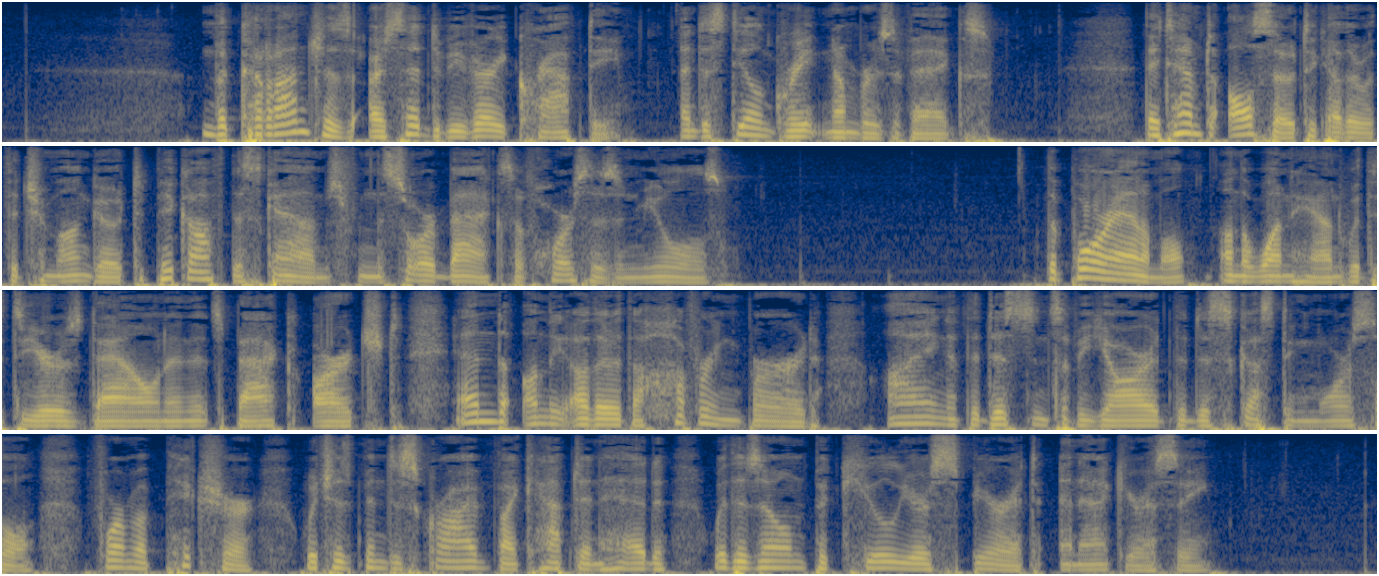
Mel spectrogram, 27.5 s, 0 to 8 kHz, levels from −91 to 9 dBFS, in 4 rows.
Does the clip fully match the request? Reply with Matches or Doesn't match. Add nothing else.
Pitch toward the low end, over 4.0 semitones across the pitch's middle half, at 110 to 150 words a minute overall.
Doesn't match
